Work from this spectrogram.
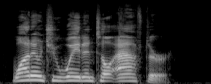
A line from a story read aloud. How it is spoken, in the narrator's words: called out one of the thieves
